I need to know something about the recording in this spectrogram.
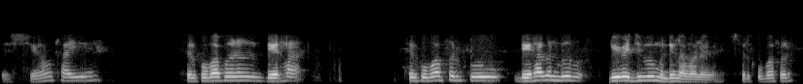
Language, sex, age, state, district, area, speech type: Bodo, male, 18-30, Assam, Kokrajhar, rural, conversation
